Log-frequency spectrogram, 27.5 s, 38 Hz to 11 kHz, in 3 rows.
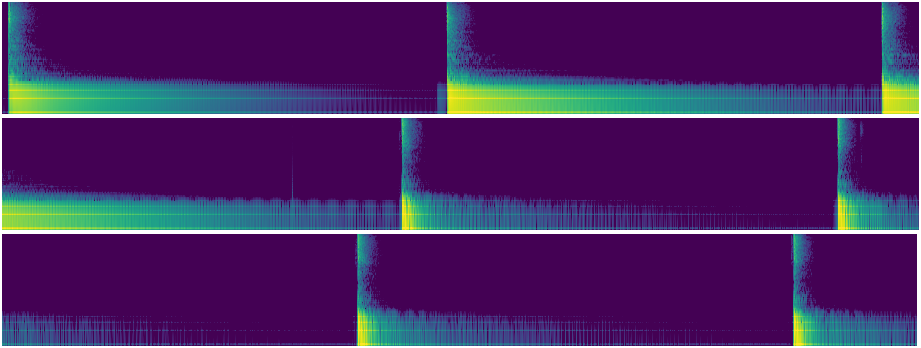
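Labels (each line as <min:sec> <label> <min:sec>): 0:00.1 A kick drum hits once. 0:03.1
0:04.5 A kick drum hits once. 0:07.8
0:08.8 A kick drum hits once. 0:12.5
0:13.2 A single percussive hit from a snare drum. 0:15.2
0:17.5 A single short percussive hit from a snare drum. 0:19.4
0:21.9 A single percussive hit from a snare drum. 0:23.2
0:26.2 A single percussive hit from a snare drum. 0:27.5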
